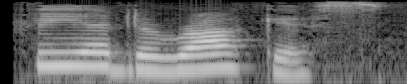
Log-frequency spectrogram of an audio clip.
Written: theodorakis

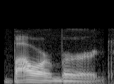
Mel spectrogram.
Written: bowerbird

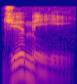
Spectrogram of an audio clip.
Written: jimmy

